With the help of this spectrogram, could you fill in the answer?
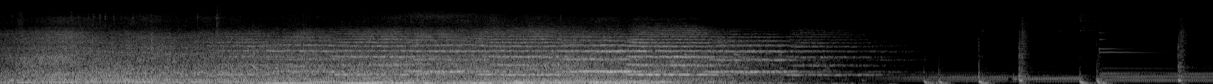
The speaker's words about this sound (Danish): Der bliver snakket forskellige sprog, og larm fra trafikken bliver højere.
